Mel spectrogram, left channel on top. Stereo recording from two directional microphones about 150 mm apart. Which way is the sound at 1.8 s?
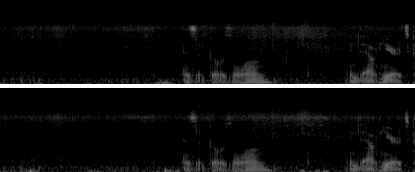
Centre (ahead or behind).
